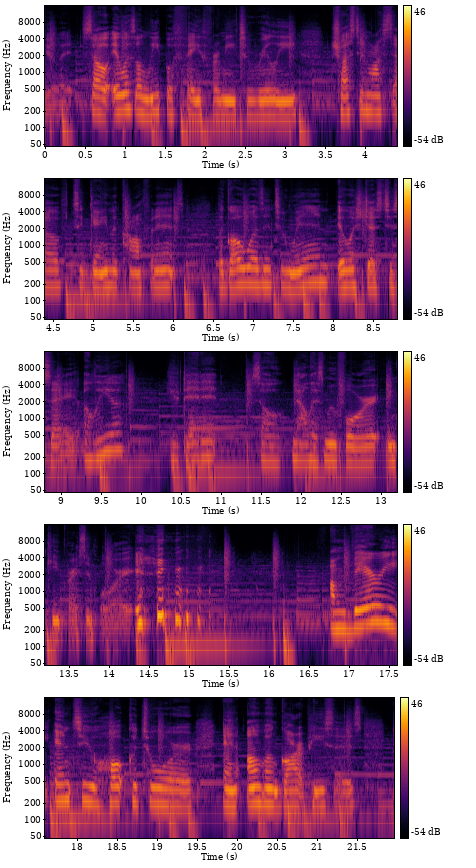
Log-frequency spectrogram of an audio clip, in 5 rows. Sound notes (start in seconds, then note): 14.3 laughs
